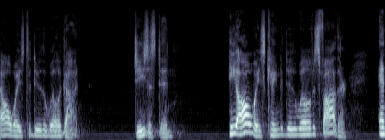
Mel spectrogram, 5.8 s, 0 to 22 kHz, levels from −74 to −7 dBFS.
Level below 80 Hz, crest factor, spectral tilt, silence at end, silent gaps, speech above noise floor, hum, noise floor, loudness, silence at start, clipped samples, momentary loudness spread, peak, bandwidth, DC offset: -62 dBFS; 22 dB; -5.5 dB/octave; 0 s; none; 38 dB; none; -59 dBFS; -21 LUFS; 0 s; under 0.1%; 17 LU; 0 dBFS; 16.5 kHz; under 0.1%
